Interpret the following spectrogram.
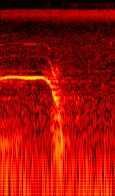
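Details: A bull elk bugles during the breeding season to attract females and assert dominance over rival males: a high, steady whistle that slides sharply down into a low, breathy groan.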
